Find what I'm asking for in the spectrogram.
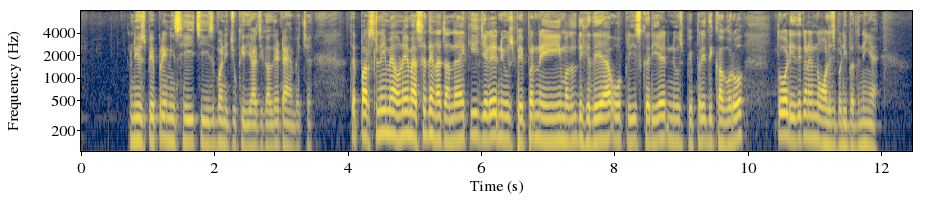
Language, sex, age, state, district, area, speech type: Dogri, male, 18-30, Jammu and Kashmir, Samba, rural, spontaneous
